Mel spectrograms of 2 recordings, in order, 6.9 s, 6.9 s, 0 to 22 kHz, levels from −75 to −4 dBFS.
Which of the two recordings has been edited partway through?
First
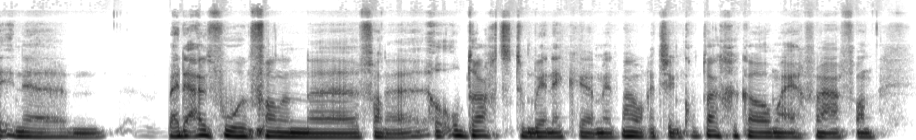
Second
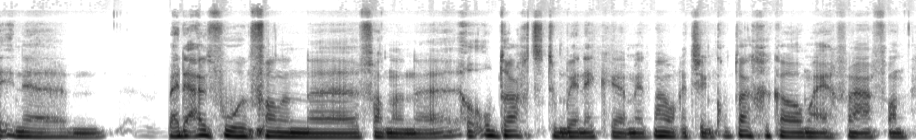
first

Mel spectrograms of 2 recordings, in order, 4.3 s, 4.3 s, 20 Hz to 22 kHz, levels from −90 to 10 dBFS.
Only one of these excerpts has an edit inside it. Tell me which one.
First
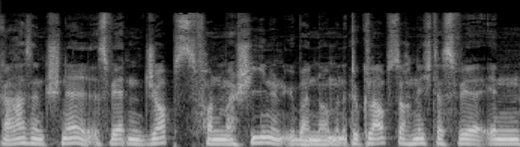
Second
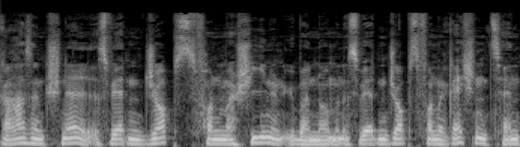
first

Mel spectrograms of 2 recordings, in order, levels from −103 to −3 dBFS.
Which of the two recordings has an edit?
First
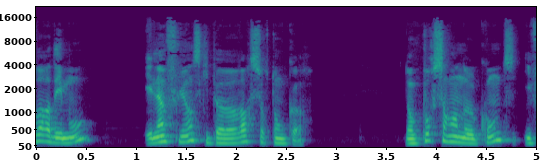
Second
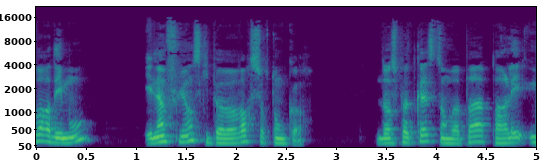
second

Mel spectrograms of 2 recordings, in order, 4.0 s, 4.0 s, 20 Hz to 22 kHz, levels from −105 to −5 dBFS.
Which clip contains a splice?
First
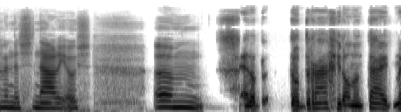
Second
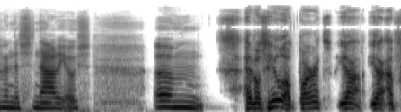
first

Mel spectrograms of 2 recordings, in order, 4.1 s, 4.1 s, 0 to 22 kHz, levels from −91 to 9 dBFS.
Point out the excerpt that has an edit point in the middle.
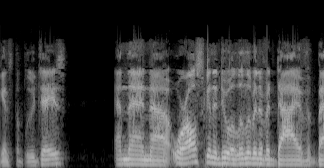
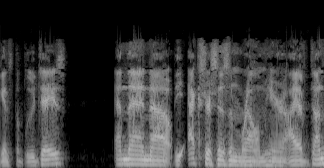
second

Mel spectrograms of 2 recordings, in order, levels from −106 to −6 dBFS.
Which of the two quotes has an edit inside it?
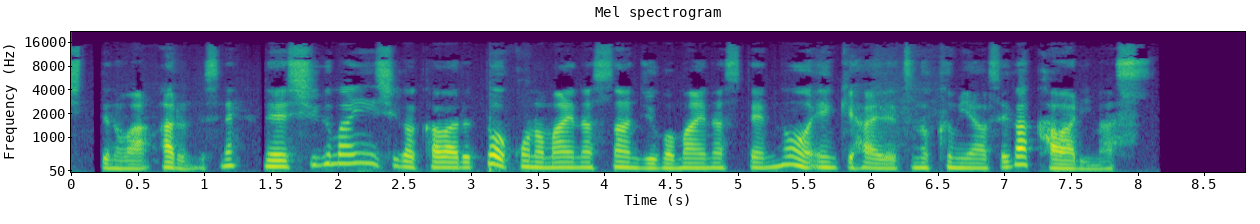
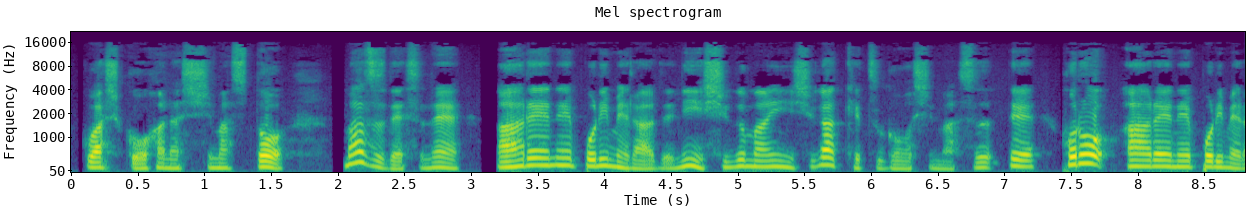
first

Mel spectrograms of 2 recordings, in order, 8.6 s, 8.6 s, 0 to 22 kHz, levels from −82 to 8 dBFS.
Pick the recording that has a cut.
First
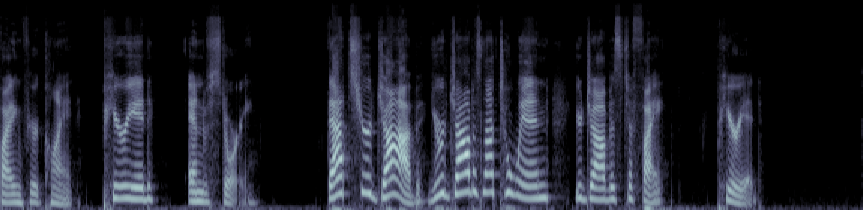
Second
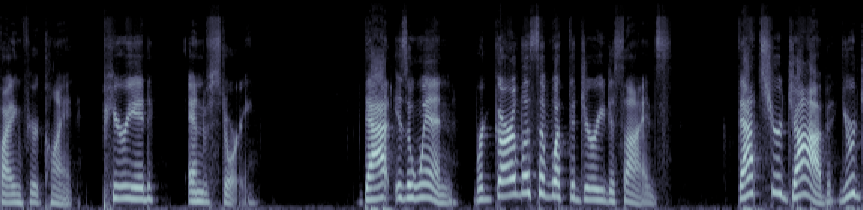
first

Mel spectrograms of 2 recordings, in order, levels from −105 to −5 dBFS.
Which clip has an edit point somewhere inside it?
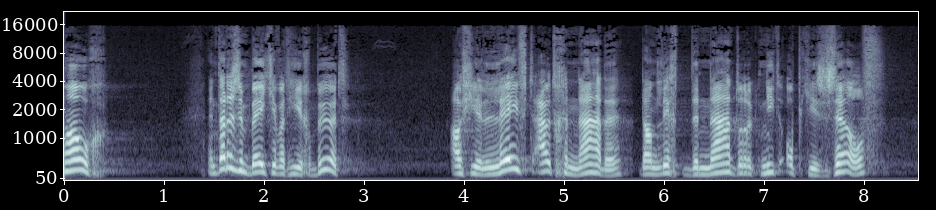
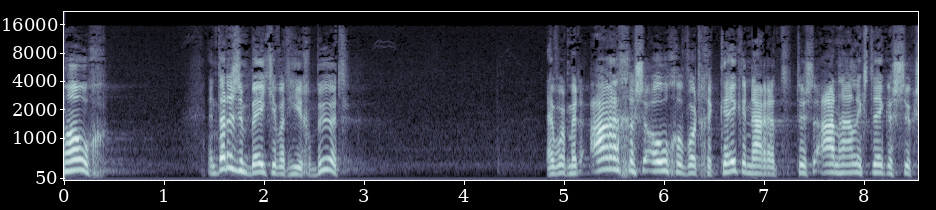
first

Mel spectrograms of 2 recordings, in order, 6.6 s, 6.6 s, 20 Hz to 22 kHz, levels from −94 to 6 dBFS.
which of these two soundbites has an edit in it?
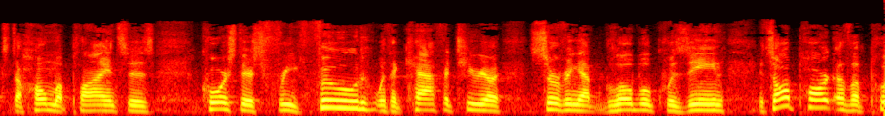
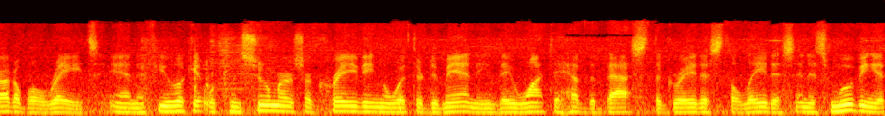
first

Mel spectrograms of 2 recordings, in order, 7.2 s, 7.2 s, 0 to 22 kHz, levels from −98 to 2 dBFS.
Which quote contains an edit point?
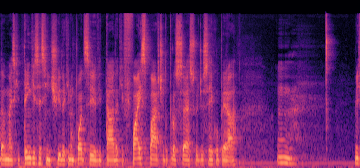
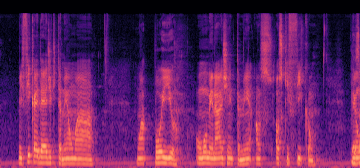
first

